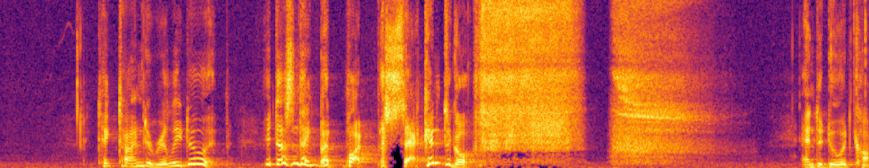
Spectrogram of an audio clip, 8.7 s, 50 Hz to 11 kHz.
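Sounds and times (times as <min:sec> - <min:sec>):
speech: 0:01.0 - 0:05.0, 0:08.0 - 0:08.6
deliberate conscious breathing in and out: 0:02.4 - 0:02.7, 0:04.8 - 0:08.0.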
